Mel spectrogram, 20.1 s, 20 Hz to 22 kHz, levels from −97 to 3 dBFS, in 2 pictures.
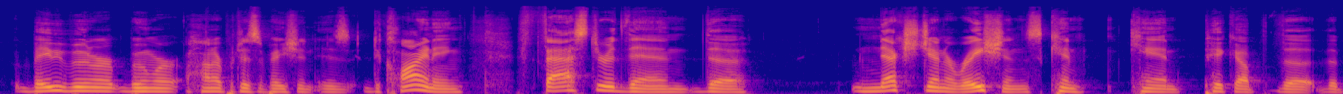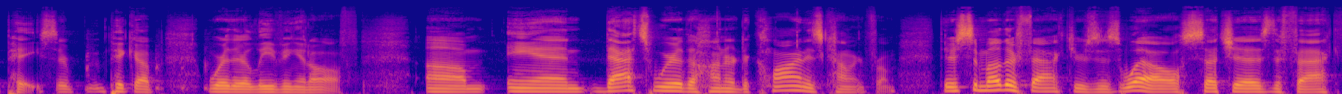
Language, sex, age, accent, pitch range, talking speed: English, male, 20-39, American, 120-145 Hz, 140 wpm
